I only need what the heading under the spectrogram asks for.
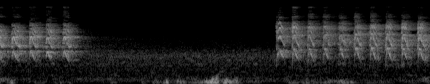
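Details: Parrot described as talking, delivering harsh rasping pulses that stop, then after a pause with low bumping sounds resume as a steady train of about three squawks per second.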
